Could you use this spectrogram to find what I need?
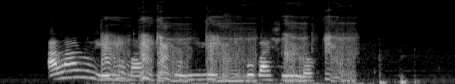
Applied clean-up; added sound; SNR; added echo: none; Growling; 2 dB; none.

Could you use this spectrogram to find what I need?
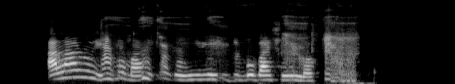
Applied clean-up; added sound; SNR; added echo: neural mask model Resemble Enhance denoiser.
